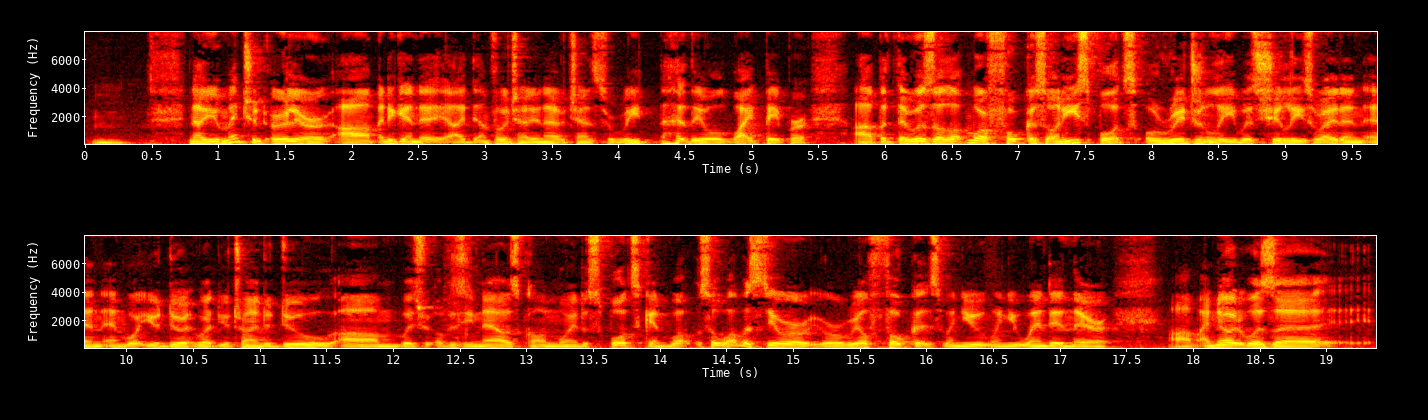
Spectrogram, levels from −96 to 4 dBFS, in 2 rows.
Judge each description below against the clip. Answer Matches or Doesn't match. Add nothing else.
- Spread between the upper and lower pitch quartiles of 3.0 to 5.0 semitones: Matches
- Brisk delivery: Matches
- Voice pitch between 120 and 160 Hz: Doesn't match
